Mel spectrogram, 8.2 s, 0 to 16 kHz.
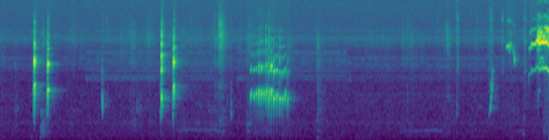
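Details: An about four-month-old male Java sparrow practises its song standing on one leg on a thick perch, April 2017: scattered dry clicking notes, a brief buzzy churr, then a few rising, tinkling notes. Quiet indoor background.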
